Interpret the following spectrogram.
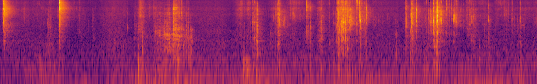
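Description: Parchment paper crinkling and rustling in several short spells as gloved hands handle the baking-paper lining around a pressed graham-cracker crust. Two sharp clicks come first, one at the start and one about a second later.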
